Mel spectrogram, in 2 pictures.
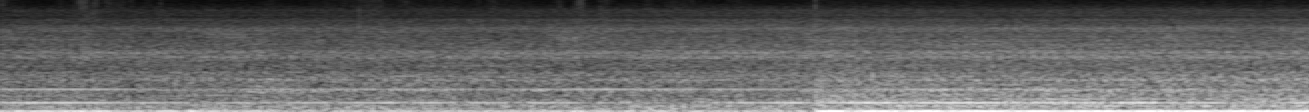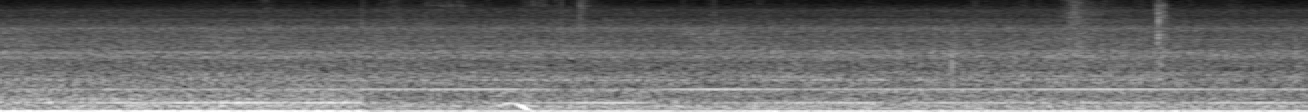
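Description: A low, steady hum, louder for about four seconds in the middle, with a short rising chirp about nine seconds in.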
